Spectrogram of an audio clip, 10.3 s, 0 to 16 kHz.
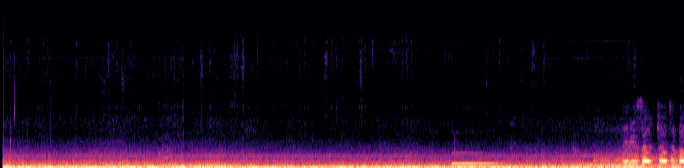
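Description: Airbus A320 cabin noise on the descent to landing, heard from a window seat over the wing: a loud, steady low-pitched noise of engines and airflow, with faint steady whines above it. A brief tone sounds about seven seconds in, and a cabin PA announcement begins near the end.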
